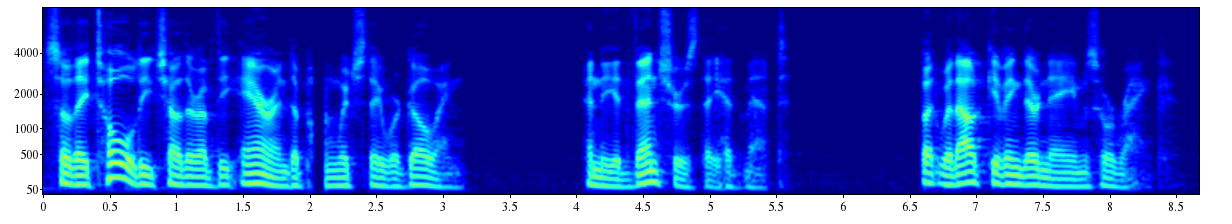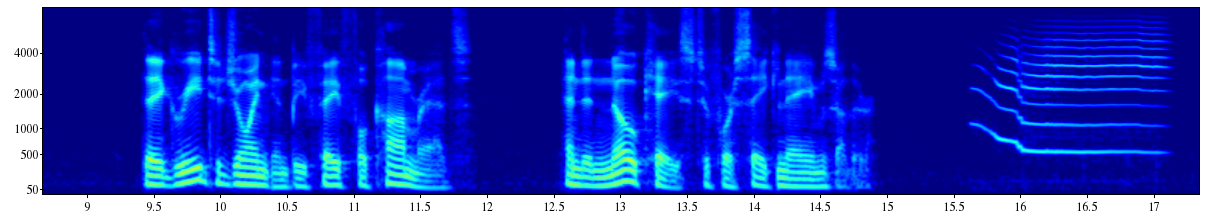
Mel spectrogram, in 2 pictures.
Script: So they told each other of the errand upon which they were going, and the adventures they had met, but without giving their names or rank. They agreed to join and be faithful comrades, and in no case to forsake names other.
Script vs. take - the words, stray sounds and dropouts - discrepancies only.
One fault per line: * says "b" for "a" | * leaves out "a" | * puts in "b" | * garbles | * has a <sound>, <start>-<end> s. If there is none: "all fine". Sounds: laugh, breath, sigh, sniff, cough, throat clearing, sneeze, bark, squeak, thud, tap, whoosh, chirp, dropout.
* has a dropout, 2.0-2.1 s
* has a squeak, 15.6-17.2 s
